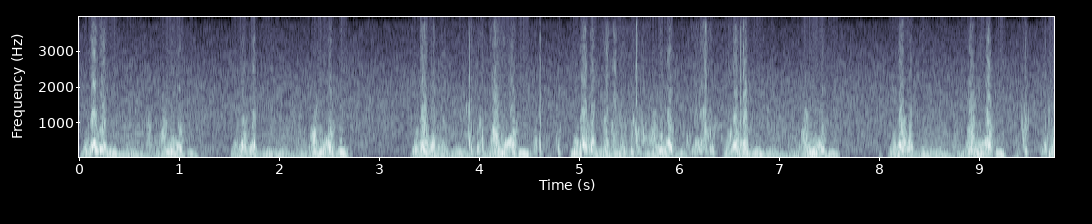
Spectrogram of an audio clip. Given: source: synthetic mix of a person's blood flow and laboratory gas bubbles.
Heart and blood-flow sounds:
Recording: Doppler ultrasound of blood flow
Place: precordium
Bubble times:
3.51-3.69 s: bubbles
3.84-4.26 s: bubbles
4.54-4.66 s: bubbles
4.75-4.85 s: bubbles
5.22-5.72 s: bubbles
6.01-6.76 s: bubbles
9.39-9.52 s: bubbles
9.61-9.76 s: bubbles
From the record:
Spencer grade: 2 (many but less than half of the cardiac periods contain bubble signals, singularly or in groups)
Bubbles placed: anywhere in the cardiac cycle

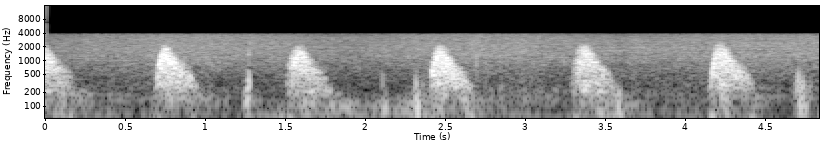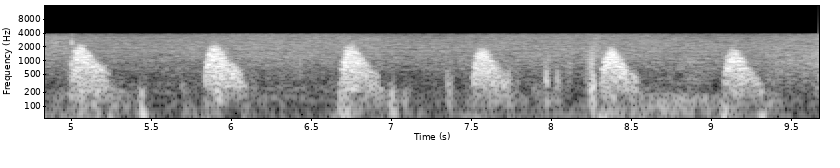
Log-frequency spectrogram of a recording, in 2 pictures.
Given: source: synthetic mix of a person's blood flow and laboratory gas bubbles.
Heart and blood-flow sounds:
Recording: Doppler ultrasound of blood flow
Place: subclavian vein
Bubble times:
4.97-5.04 s: bubbles
From the record:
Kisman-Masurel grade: 111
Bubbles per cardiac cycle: 1 to 2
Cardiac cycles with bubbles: 1 to 10%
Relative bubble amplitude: barely perceptible (0.100 to 0.250)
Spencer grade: 1 (occasional bubble signal discernible with the cardiac motion signal, with majority of cardiac periods free of bubbles)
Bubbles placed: anywhere in the cardiac cycle

